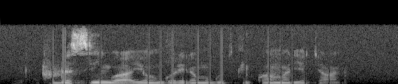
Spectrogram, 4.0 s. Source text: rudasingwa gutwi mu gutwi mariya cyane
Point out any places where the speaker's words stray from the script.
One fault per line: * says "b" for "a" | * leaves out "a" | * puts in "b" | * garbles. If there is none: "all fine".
* says "yongorera" for "gutwi"
* puts in "kwa"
